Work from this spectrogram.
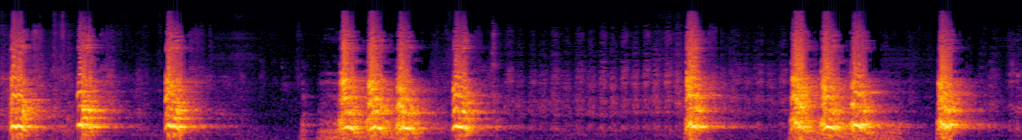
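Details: Dogs playing on a farm: sharp, mid-pitched barks in short bursts of one to four, about twelve in ten seconds, separated by brief quiet pauses.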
